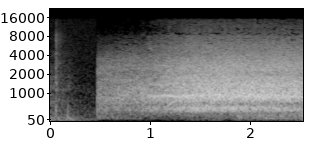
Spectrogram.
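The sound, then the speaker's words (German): A recorded crowd cheer sound effect, played to congratulate the listener of the week, bursts in abruptly after a short quiet moment, a dense, steady roar of many voices that swells slightly louder and holds at full strength to the end. “Hier ist dein Jubel.”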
